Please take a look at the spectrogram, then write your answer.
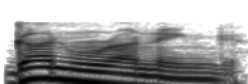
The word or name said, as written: gunrunning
